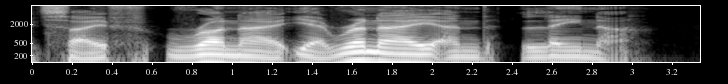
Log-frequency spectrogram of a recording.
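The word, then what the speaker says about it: Lene: I think I want to say I want to say Lena.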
